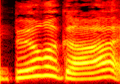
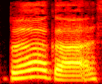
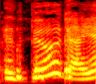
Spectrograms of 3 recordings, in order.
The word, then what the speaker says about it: Bürger: And only recently a colleague or somebody working, a co-worker, told him, it should be Bürger instead of Burger. So it's a pronunciation. – Oh, that's a rough one, the Burger. – Bürger, yeah.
